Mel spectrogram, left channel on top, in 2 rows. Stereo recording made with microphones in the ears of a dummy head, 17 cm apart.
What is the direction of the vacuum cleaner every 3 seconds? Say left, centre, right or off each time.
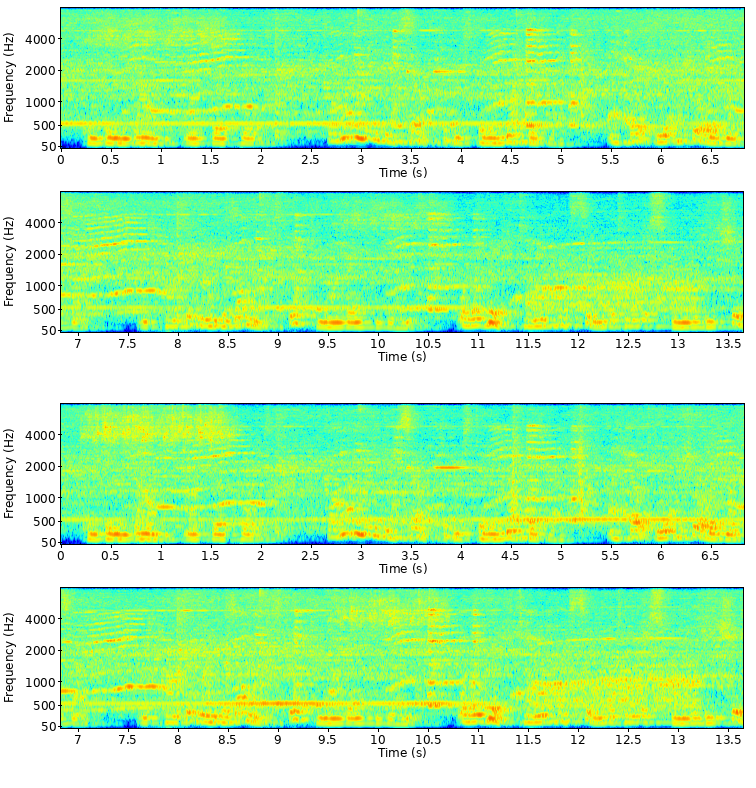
left, left, centre, right, right.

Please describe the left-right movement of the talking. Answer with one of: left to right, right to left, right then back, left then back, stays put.
stays put.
